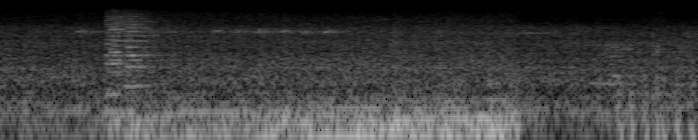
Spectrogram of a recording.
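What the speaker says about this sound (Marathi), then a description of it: "आली गाडी" Video game car arriving and sounding its horn, a single short toot followed by a low engine rumble for about two seconds, with players talking faintly.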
